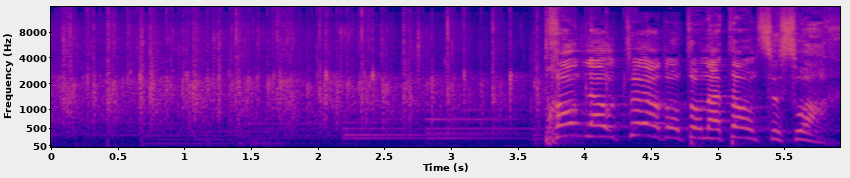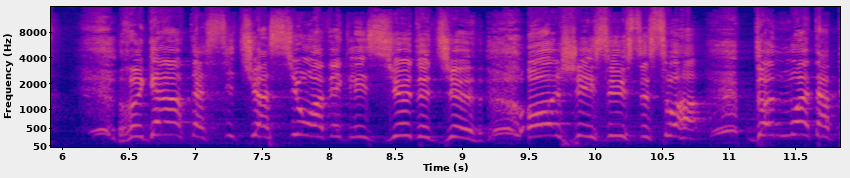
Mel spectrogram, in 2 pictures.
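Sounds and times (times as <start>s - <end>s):
audience applauding: 0.0s - 4.0s
speech: 3.8s - 11.8s.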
